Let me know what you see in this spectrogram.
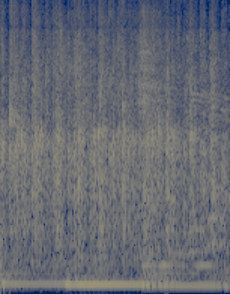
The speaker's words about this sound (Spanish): Al Señor, dele fuerte el aplauso a Dios y se lo va a dar con todo su corazón.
